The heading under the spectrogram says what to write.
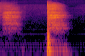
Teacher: say so the P sound isn't P or P it's p you push your lips together and you express air it is the same exact movement as the B sound but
